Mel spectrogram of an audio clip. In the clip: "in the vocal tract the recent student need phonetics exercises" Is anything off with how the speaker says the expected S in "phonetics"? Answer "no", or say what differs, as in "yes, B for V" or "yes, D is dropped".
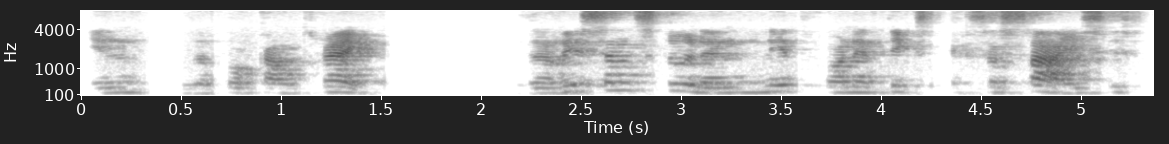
no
